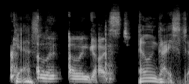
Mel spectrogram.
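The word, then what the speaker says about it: Ellengæst: I'm going to pronounce this wrong. Ellengeist. Ellengeist.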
